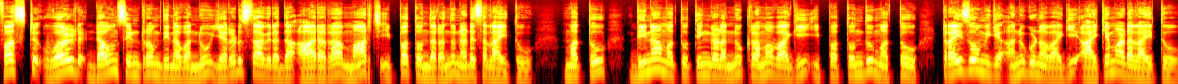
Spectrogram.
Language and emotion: Kannada, neutral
